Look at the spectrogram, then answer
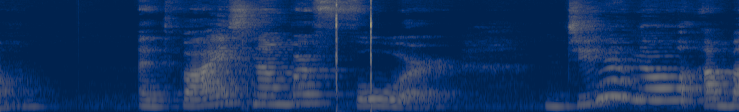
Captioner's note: mouse clicks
